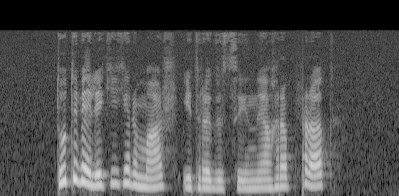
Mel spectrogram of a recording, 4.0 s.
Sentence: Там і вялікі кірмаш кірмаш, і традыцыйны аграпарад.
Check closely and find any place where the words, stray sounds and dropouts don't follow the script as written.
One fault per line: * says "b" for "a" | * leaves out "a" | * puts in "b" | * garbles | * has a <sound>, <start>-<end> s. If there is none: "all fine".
* says "Тут" for "Там"
* leaves out "кірмаш"
* has a dropout, 3.0-3.0 s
